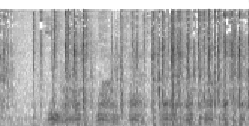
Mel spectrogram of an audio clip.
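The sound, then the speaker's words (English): Keyboard typing while an Apple ID is entered on a computer: quick, irregular key clicks run throughout, partly masked by a voice talking over them. “So I'm going to type in my Apple ID.”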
